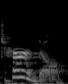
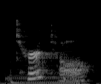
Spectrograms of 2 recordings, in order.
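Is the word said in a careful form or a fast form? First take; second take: fast; careful. First: The word is said quickly in a reduced form. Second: The word is said slowly in a careful form. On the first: "when we're talking fast ... like this" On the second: "instead of saying turtle"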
